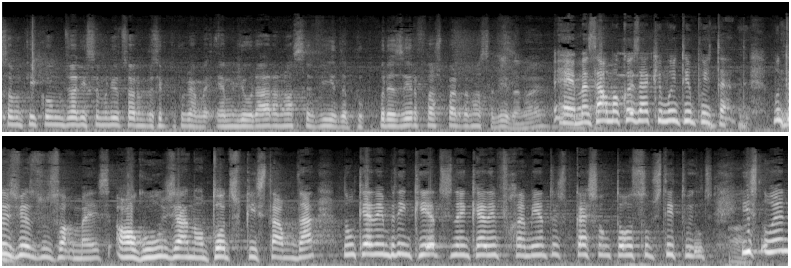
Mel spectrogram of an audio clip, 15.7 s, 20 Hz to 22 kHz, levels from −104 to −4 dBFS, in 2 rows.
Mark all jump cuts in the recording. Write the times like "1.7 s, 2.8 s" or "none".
none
